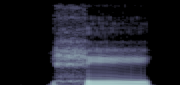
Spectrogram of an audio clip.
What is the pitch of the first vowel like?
falling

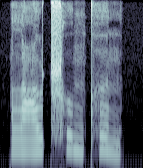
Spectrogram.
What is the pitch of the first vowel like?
rising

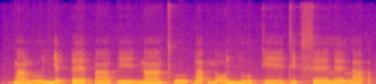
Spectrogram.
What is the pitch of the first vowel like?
falling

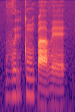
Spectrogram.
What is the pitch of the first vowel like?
high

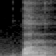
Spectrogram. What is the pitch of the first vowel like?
low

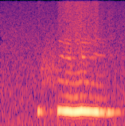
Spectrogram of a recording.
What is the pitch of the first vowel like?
high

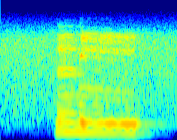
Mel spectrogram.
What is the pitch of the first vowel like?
low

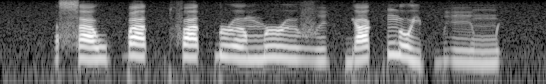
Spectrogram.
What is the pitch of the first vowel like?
rising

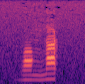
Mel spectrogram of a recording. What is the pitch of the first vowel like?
low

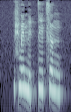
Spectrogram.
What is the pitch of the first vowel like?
high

